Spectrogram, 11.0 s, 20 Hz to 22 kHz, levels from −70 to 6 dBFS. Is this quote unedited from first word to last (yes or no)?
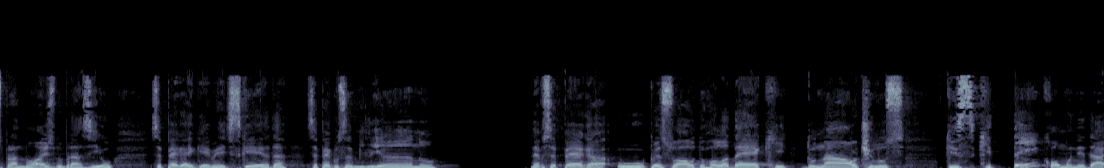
yes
